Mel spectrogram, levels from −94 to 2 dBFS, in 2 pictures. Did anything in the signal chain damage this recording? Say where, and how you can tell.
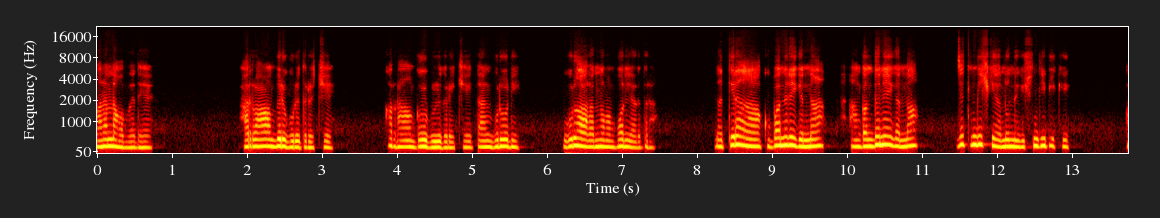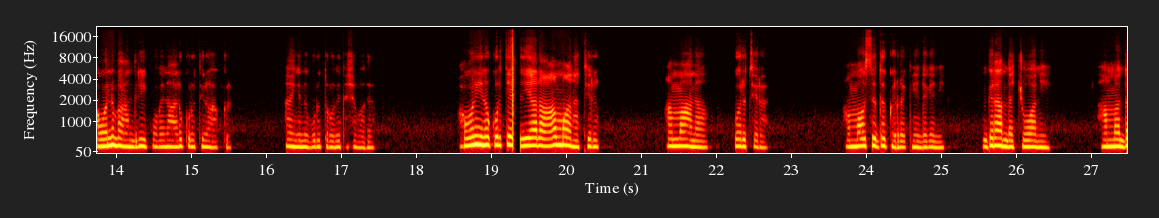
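Yes. In the codec stage, the real background in pauses is swapped for comfort noise at 0.97–1.87, 3.37–3.73, 7.69–8.23, 22.09–22.21 (between "amma huna" and "buru tîra") and 26.65–27.01 s. The quiet background, about 51 to 53 dB down, turns flat and featureless and drops about 1 to 3 dB. This is likely Opus DTX pausing transmission while the receiver synthesises noise.

At the radio link, before conversion, there is a wireless microphone squelch dropout at 19.25–19.39 s, just before "ziyaada amma hunaa tîra". The FM signal fades. The receiver's squelch then mutes the output for about 100 ms, leaving a hole of near silence before the speech resumes.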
